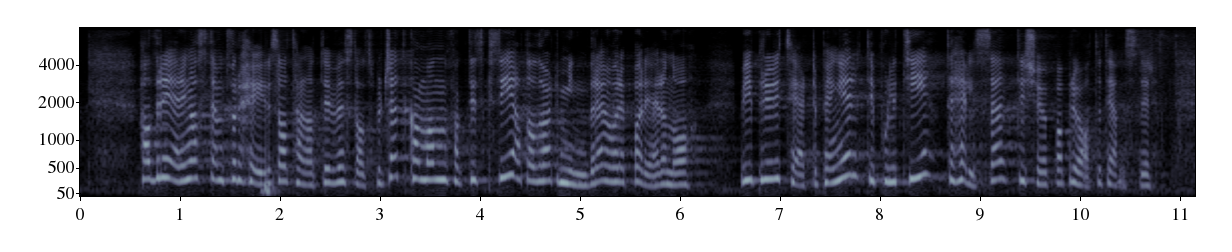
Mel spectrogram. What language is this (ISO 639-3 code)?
nor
